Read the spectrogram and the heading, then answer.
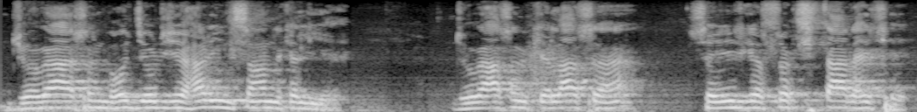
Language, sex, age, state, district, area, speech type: Maithili, male, 60+, Bihar, Samastipur, rural, spontaneous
